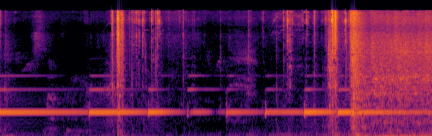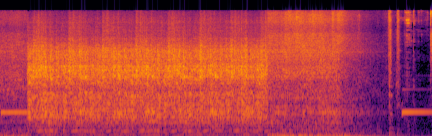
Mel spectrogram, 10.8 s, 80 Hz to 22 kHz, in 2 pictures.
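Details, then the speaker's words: 1987 Buick Grand National, sat over 10 years, first start after replacing the gas tank, fuel pump, sending unit and lines: the pump is heard priming, then the starter cranks steadily about three seconds but the engine never catches; crank, no start. "First time start, keys are in hand. I can hear the pump come on. Come on. It's not wanting to start."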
